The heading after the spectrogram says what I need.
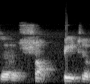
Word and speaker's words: Schumpeter: Schumpeter says, it's Schumpeter, but I think it's pronounced Schumpeter.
